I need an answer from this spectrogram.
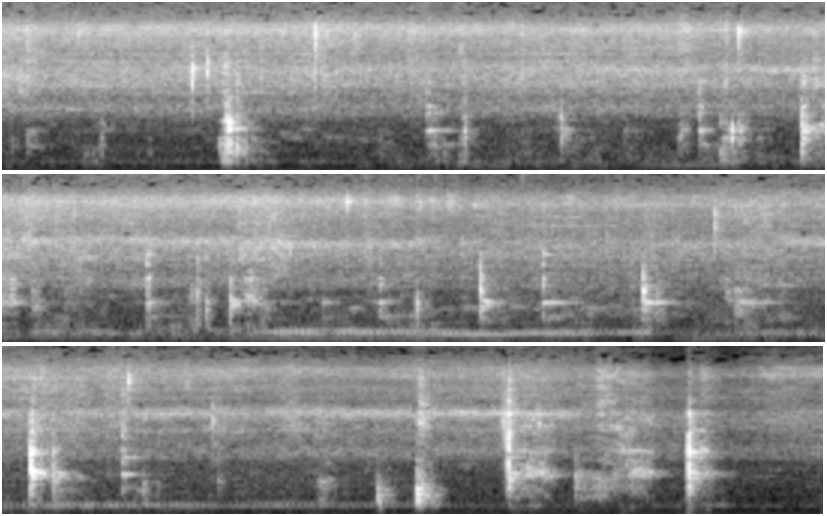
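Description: Diced potatoes and carrots sizzling in oil in a non-stick wok, with a wooden spatula stirring and scraping them out, its many short clicks and taps against the pan over the steady frying hiss. The sizzle drops off near the end as the pan is emptied.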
